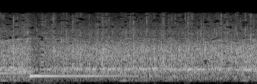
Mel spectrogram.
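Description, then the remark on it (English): A crowd of Lions football fans applauding as a player gives his shirt to a little boy in the crowd, dense, steady clapping filling the whole clip at an even loudness, with a brief sustained tone sounding early on beneath it. “Applause from the, from the Lions fans there.”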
